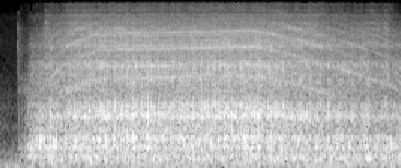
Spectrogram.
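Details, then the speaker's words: Electric drill from Orion toolset under test on mains power, run from slow speed: steady high motor whine, slightly rough but no grinding or rattle; bearing judged good enough, normal running. "Kesimpulannya untuk bornya ini meskipun suaranya agak sedikit kasar ya, tapi dia sudah cukup bagus untuk bearingnya."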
